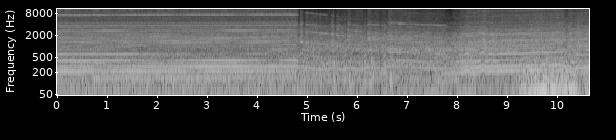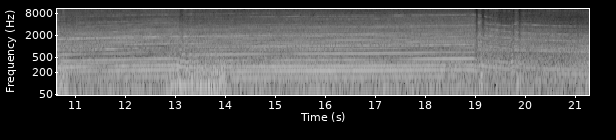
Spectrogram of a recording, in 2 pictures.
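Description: A racing car engine roars at high revs, dropping sharply when braking and climbing again through the gears.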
